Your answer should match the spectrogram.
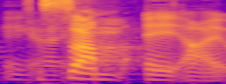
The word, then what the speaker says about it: SUM-AI: alle verständlich werden durch SUM-AI, habe ich das richtig ausgesprochen? SUM-AI, okay, ich dachte, das Doppel-M würde die deutsche Aussprache nahelegen.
